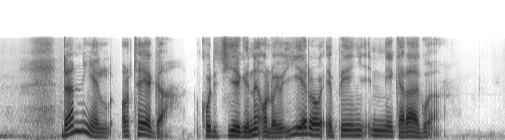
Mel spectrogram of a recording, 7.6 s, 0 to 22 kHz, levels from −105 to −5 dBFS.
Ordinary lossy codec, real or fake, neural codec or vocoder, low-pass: none; fake; codec, 16 kHz, 2 kbps, X-Codec, HuBERT features, trained on LibriSpeech; 7.2 kHz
